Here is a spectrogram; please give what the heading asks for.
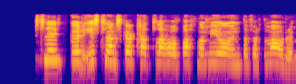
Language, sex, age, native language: Icelandic, female, 20-29, Icelandic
